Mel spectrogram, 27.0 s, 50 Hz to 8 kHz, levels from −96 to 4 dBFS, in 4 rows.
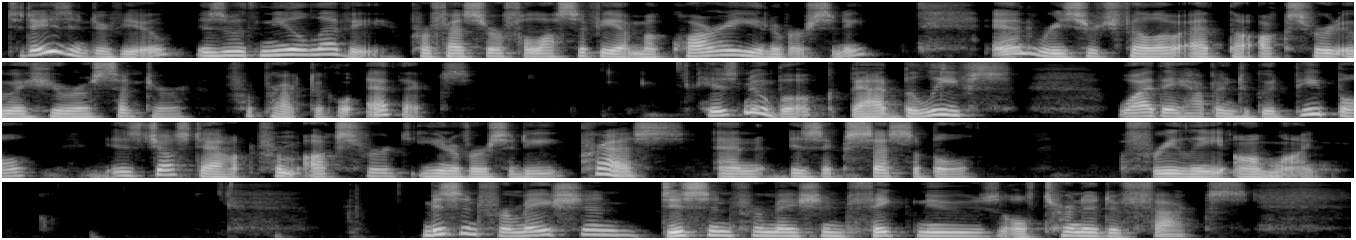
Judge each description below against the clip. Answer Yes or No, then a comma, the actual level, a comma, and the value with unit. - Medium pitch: Yes, medium, 170 Hz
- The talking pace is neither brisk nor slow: No, slow, 115 wpm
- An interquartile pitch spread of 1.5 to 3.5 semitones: No, average, 5.3 semitones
